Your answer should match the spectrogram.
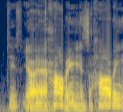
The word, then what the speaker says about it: Harbin: Harbin is the correct pronunciation.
